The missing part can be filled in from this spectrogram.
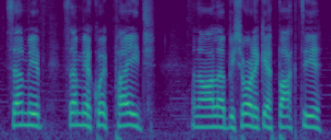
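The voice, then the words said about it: Put-on Irish accent drifting Belfast. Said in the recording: “I think my accent's gone a little bit there ... I've gone Belfast all of a sudden ... supposed to be Irish”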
